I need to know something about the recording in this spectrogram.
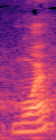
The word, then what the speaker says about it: moi: Moi. As in moi in French.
